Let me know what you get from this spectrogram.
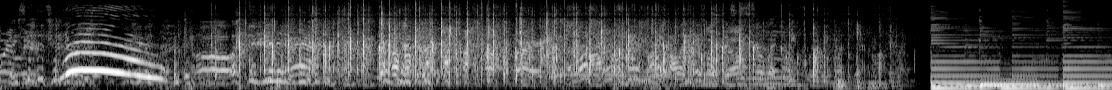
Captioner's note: applause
